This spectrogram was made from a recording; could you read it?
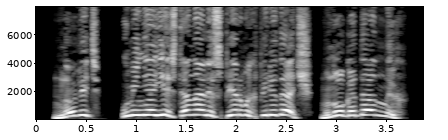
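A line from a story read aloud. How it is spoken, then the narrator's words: Sudden shout. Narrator (Russian): крикнул вдруг связист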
